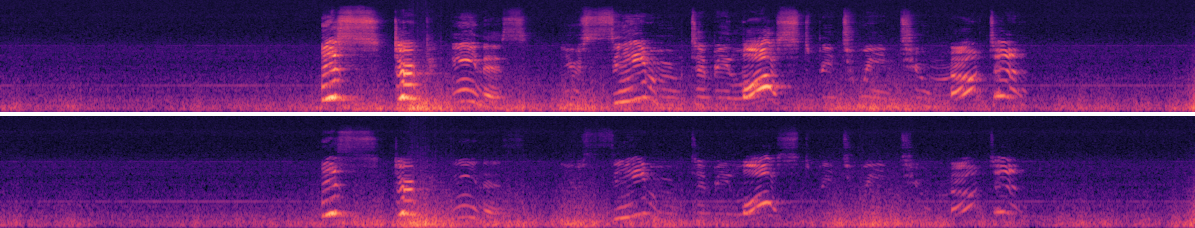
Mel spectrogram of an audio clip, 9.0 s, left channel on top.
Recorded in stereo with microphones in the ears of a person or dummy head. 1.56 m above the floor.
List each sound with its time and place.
2.4 s a shout: 70° left (ahead or behind); by 7.7 s 50° left (ahead or behind)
